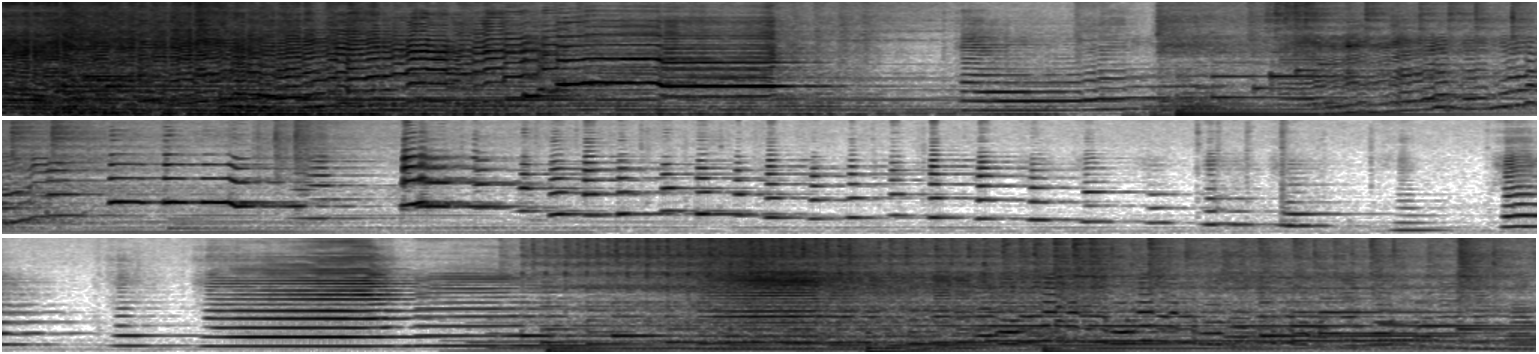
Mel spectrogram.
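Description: Live jazz quartet with tenor saxophone lead. After about six seconds the bass and drums drop out and the tenor saxophone plays alone in quick runs of notes, then the bass and cymbals come back in near the end.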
